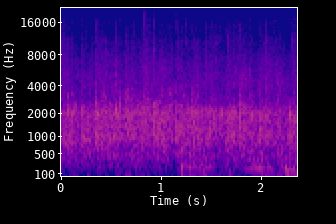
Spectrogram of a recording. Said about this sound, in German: geben dir doch einen Applaus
